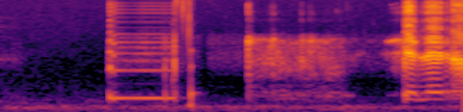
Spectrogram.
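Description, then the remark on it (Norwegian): An outgoing phone call from Norway to Rovaniemi, Finland, over the line: short electronic telephone tones in separate bursts, with a thin, slightly distorted receiver quality, followed by a brief voice-like sound as the line connects. “I hvert programmelse så inviterer jeg min gjest til å ta en telefon bort til landet vi snakker om, bare for å høre hvordan det står til.”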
